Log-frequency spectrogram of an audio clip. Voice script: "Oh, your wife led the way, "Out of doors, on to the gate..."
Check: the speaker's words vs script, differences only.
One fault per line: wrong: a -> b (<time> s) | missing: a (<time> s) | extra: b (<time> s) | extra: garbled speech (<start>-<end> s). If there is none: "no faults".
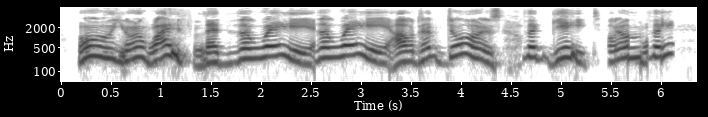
extra: the way (2.5 s)
missing: on to (4.4 s)
extra: garbled speech (5.5-6.1 s)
